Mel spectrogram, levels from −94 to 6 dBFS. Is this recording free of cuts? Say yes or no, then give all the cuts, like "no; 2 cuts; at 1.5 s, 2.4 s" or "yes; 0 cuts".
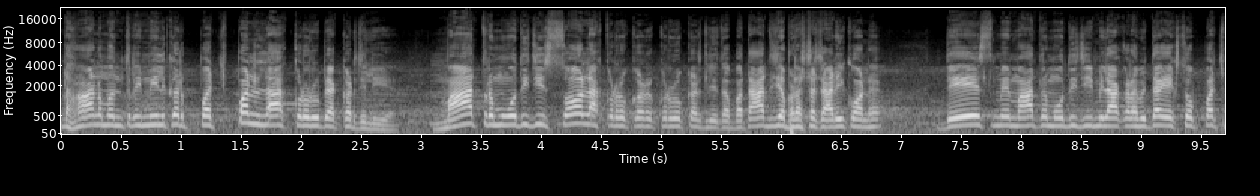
yes; 0 cuts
